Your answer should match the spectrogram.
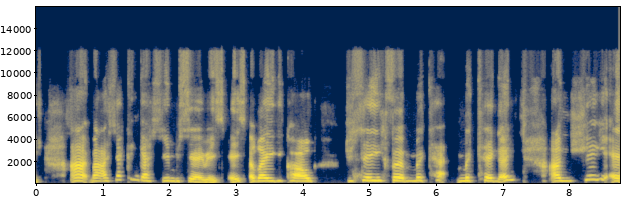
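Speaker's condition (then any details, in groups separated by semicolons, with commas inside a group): Cerebral palsy; wheelchair user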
